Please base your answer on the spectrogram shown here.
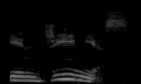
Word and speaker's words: ingenious: Note that in this word, it tends to be pronounced more like 3 syllables because this I sometimes, instead of a clear E sound, will have a sound more like a Y of yus.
